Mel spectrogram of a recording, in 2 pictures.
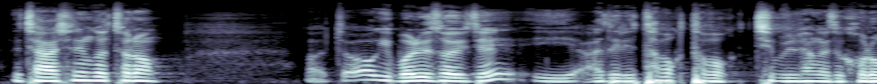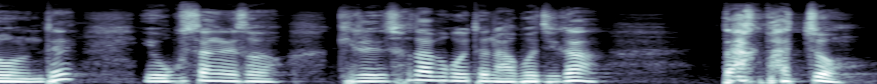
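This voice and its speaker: A man lecturing at church, retelling a parable with lively storytelling and rhetorical questions. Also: on the high side, fast.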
